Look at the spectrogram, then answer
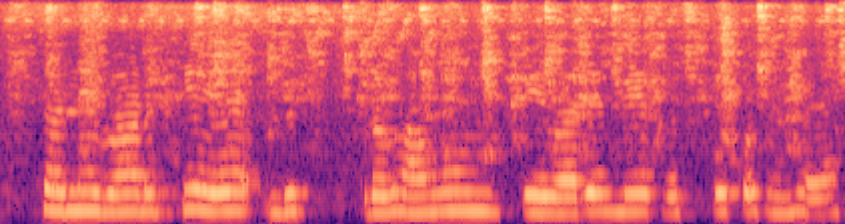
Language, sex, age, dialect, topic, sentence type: Hindi, female, 56-60, Awadhi Bundeli, agriculture, statement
